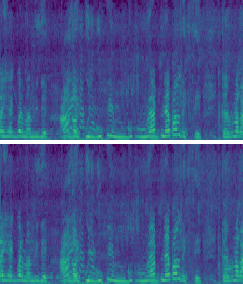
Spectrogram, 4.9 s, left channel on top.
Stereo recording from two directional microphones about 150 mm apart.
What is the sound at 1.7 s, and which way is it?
Speech, centre (ahead or behind).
